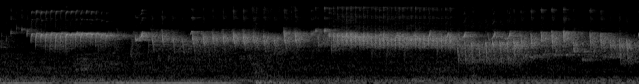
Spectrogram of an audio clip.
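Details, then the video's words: Caged copper mosaic canary, one of four birds (two males, two females) in a flight cage, pouring out a long continuous high trill that shifts pitch gradually and drops lower toward the end. "Kanarya Ötüşü (Bakır Mozaik Kanarya)"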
